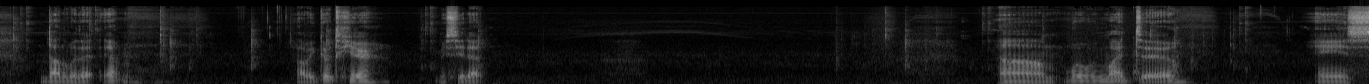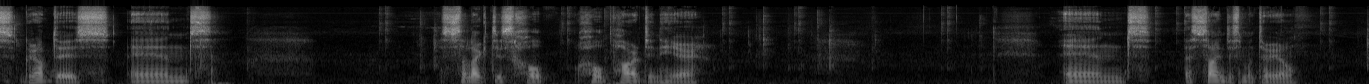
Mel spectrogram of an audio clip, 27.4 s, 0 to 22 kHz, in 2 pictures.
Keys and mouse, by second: 0.8 /, 1.7 shift+middle click, 2.4-3.3 middle drag, 4.1 click, 4.7-8.3 middle drag, 9.0 shift+middle drag, 9.7 click, 10.2 `, 11.0 KP_5, 11.7 shift+middle click, 12.3 click, 13.6 Tab, 15.0 click, 15.6 middle click, 17.3 ctrl+click, 18.0 middle click, 18.7 ctrl+z, 19.2 click, 20.2 click, 21.5 click, 21.9 middle click, 23.0 ctrl+click, 25.1 click, 26.8 click, 27.3 middle click.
